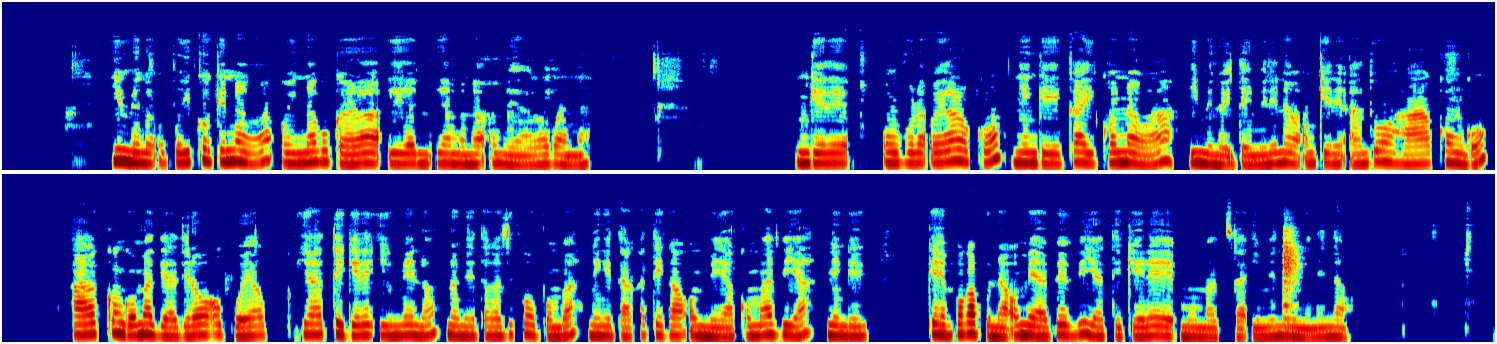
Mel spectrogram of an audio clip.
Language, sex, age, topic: Oshiwambo, female, 18-24, agriculture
